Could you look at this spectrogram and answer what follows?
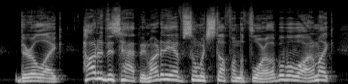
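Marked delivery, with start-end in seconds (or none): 0.9-2.7 high, angry, irritated griping. Retelling how a janitor got mad after a discharge: imitating someone angry. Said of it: "the janitor got mad at me".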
